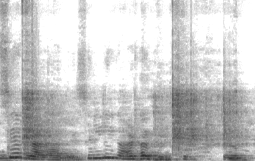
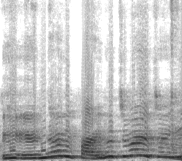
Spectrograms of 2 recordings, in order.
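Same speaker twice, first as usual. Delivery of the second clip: surprised; 10 semitones higher, 4 dB louder than usual. Real, not acted. Catching sister cheating.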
